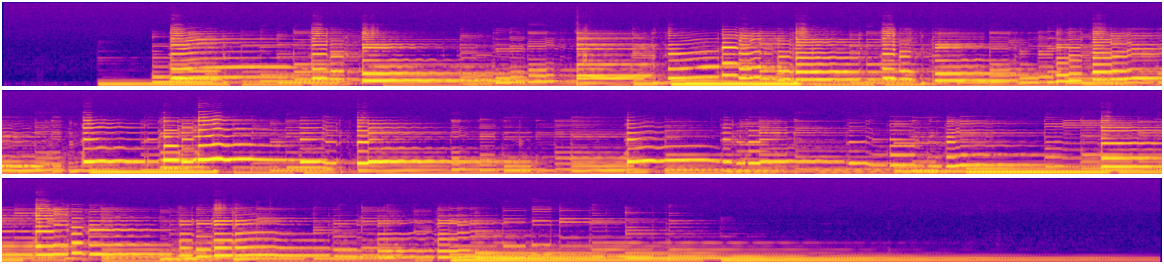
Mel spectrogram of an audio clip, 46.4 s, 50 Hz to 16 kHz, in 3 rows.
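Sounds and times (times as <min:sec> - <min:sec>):
clean Gibson Les Paul 1958 Standard Reissue electric guitar: 0:00.0 - 0:46.3.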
